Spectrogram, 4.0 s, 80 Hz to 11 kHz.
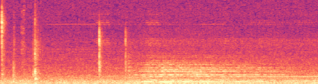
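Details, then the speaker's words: Macintosh Color Classic with a PowerPC upgrade card jumpered to 4×33 MHz (133 MHz), powering on: a soft, sustained chime for about a second and a half over faint room hum, with raster heard; it boots normally. "Chimed. I hear the raster."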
